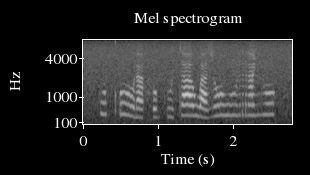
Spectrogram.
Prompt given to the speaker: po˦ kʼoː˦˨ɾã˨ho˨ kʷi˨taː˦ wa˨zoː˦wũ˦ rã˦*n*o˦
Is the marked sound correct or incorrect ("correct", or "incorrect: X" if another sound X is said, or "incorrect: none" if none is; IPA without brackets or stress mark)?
incorrect: ɲ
